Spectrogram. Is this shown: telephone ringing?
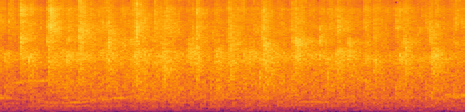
no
